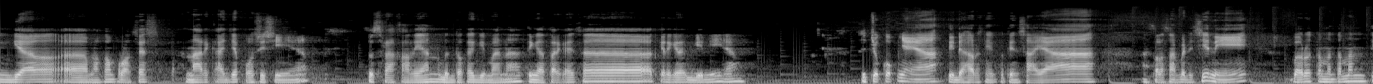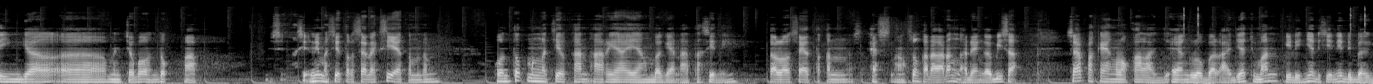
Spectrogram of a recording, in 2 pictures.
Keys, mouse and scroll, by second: 0.1-1.8 middle drag, 3.0 KP_3, 3.7 scroll down 1, 4.5 shift+middle click, 5.4 click, 11.0-12.5 middle drag, 13.3 click, 17.4-18.0 drag, 18.7 middle click, 19.9 middle click, 23.7-26.4 drag, 26.9-27.4 drag.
